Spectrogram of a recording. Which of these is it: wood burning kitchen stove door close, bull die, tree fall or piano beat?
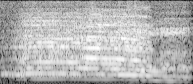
bull die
